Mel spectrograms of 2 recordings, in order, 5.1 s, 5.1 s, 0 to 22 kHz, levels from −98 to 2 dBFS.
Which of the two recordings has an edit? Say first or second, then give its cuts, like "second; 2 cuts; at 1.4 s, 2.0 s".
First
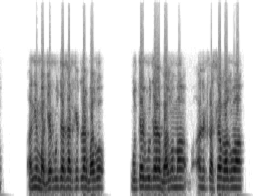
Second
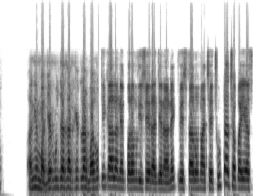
second; 1 cut; at 2.0 s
